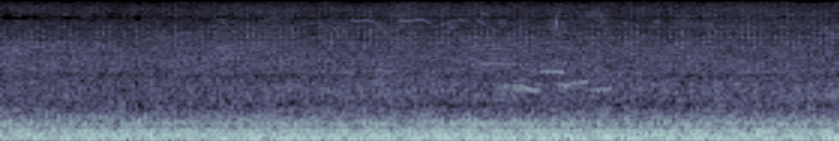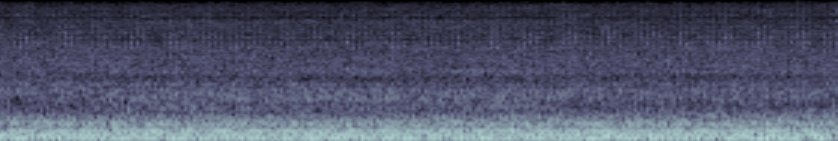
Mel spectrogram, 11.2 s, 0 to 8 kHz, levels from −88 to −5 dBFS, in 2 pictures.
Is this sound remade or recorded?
recorded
